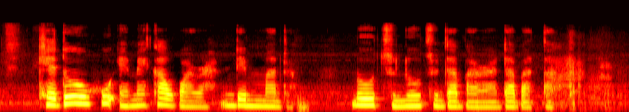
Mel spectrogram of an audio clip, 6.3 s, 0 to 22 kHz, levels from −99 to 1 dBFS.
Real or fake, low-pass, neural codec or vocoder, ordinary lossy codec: real; 9.9 kHz; none; none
